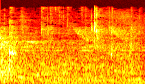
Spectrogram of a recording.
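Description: Faint background music, with a light crack of an egg being broken into a glass bowl near the end.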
